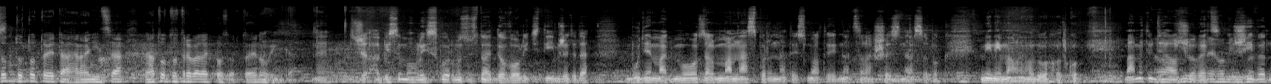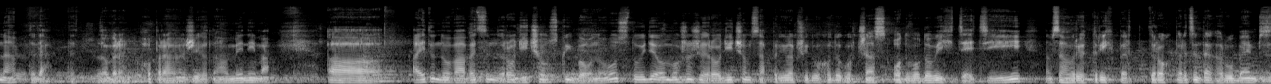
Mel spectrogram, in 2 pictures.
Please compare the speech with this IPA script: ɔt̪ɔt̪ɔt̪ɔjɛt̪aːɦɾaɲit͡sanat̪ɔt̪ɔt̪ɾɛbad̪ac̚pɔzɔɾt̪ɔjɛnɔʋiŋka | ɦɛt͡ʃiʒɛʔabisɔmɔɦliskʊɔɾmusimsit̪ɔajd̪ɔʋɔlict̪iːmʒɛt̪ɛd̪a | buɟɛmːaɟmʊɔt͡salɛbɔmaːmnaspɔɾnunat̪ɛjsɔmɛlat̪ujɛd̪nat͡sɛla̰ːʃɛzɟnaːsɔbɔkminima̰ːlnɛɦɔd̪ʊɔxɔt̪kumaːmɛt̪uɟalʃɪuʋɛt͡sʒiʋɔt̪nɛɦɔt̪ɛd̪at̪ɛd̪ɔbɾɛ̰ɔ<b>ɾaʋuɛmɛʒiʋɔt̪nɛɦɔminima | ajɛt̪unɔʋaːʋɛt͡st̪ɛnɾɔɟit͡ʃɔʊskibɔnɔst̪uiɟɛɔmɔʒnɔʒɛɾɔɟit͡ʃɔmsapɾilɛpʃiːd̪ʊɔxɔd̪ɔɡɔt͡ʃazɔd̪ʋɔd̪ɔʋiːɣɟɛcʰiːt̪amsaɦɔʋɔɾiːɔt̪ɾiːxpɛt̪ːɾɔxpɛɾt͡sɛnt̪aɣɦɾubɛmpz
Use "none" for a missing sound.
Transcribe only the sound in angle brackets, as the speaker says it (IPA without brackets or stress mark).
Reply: p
